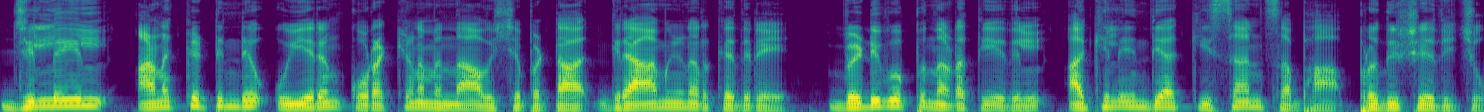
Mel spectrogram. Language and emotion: Malayalam, neutral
